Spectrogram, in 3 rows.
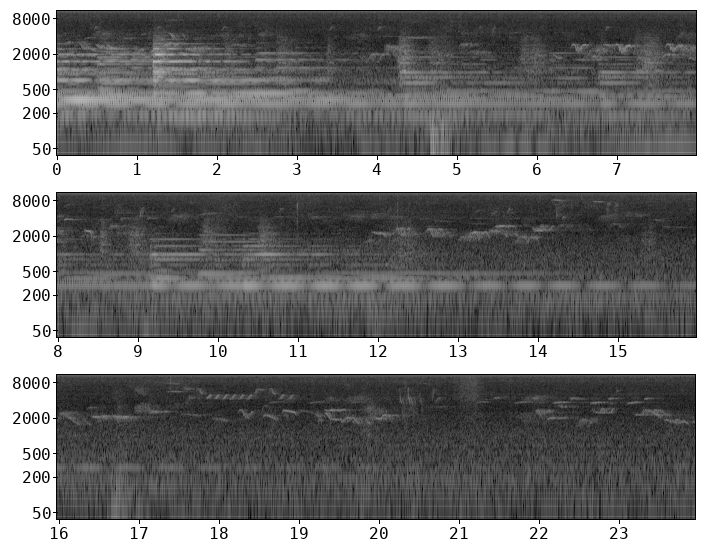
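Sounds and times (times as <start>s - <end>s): church bell hum: 0.0s - 17.8s
songbirds chirping: 0.0s - 23.9s.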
